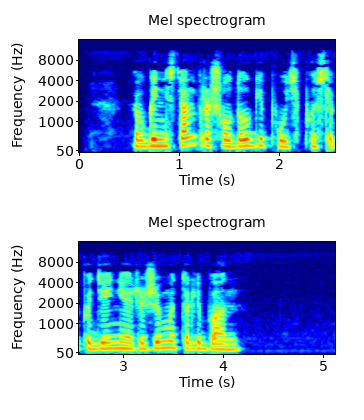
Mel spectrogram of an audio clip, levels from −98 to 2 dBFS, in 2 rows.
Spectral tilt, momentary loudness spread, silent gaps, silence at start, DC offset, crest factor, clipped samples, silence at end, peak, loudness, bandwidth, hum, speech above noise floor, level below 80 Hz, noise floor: -5 dB/octave; 9 LU; none; 0.55 s; under 0.1%; 20 dB; under 0.1%; 0.95 s; -4 dBFS; -24 LUFS; 10.5 kHz; none; 49 dB; -68 dBFS; -72 dBFS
